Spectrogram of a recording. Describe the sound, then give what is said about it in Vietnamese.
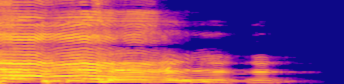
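Loud wailing from young children crying atop a fortress wall, a high, wavering sob that holds for about two seconds before breaking off into a short final whimper. “Trên tường thành đế quan, một đám trẻ nhỏ khóc rống lên.”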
